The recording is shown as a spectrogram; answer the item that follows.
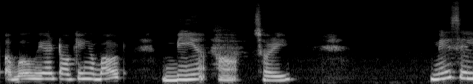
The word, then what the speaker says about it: bien: Bien manger. Remember this combination IEN is always pronounced as IAN. AN is pronounced as on. ER at the end of a verb is pronounced as A, always.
